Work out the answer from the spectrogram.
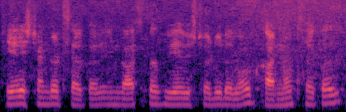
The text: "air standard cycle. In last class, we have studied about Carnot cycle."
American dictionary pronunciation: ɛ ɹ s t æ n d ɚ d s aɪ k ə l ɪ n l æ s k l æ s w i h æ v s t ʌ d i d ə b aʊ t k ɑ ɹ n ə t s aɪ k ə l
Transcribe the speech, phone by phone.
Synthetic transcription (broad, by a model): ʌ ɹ s t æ n d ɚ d s aɪ k ə l ɪ n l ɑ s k ʌ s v i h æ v s t ʌ d i d ə b aʊ t k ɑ ɹ n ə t s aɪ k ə l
